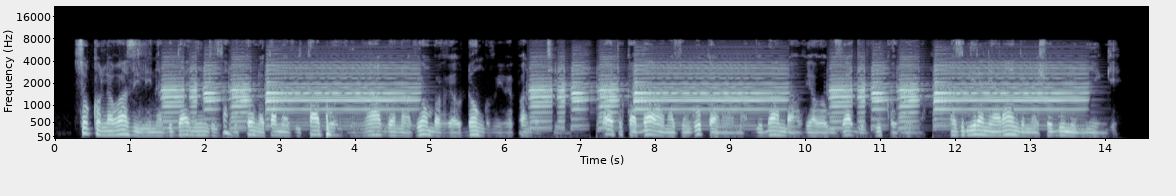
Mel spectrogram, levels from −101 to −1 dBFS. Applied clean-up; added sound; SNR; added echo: none; Harmonica; -1 dB; none.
